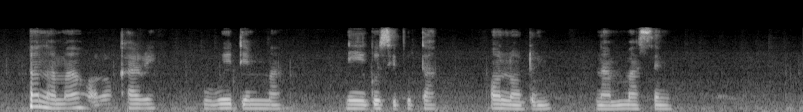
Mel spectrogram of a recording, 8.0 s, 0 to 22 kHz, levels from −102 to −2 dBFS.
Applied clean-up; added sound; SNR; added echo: none; Subway, metro, underground; 17 dB; none.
